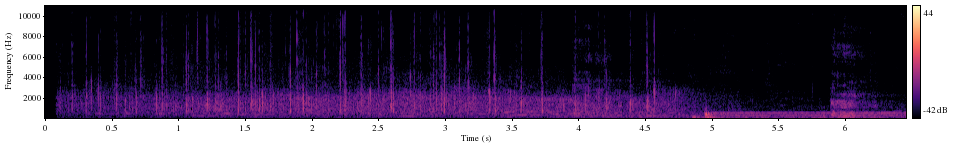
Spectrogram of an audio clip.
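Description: Applause from parliamentarians, many hands clapping, dying away about five seconds in. A single knock and a brief steady hum follow near the end.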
